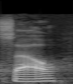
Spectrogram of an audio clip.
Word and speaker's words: SAL: Again, we call it SAL. It rhymes with PAL, and of course everybody's very familiar with the police athletic leagues.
